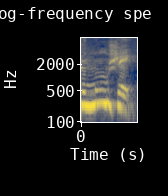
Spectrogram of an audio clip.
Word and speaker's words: mangeais: بالنسبة لهذا الأ هو فقط كي ألفظ الجي ألفظ الجي pardon ألفظ la lettre G je mangeais, je mangeais, tu mangeais, il mangeait. لأن G مع A تلفظ G.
